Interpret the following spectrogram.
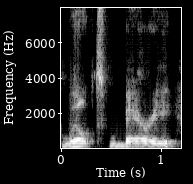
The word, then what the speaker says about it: Wilkes-Barre: in wilkes-barre pa uh i think it's e s b w-i-l-k-e-s-b-a r r e pronounced wilt berry pennsylvania and he does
